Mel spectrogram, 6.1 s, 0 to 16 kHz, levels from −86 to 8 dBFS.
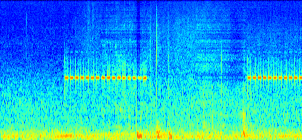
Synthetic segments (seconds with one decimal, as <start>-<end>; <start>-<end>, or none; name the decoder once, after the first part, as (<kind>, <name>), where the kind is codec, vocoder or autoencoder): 2.0-3.0 (codec, SNAC); 3.9-4.9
